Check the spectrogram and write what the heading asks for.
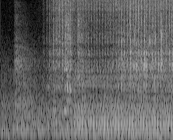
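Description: The open-domed compressor of a General Electric CG ball-top refrigerator switching on about half a second in and coming up to a steady running hum. It starts unloaded: a spring-loaded hydraulic unloader piston holds the suction reed open, so there is no compression until oil pressure builds.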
